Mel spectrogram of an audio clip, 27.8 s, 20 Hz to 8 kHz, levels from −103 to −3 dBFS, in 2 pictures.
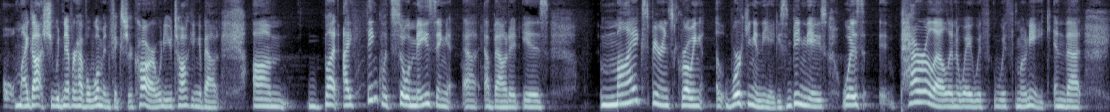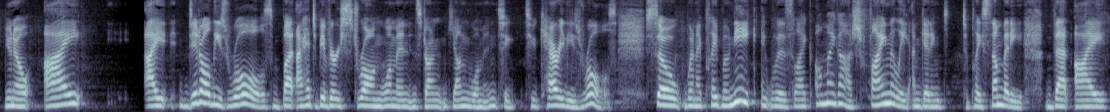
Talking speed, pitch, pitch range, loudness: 210 wpm, 190 Hz, 175-215 Hz, -25 LUFS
